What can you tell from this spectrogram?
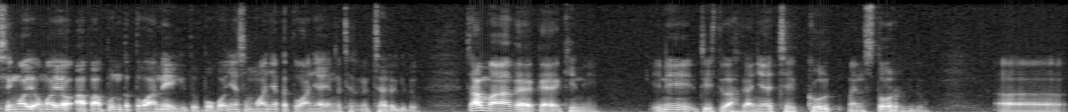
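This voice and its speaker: Man, young adult, casual lecture, rambling fillers, low pitch, mellow tone. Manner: loose, chatty explaining with frequent fillers and restarts.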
